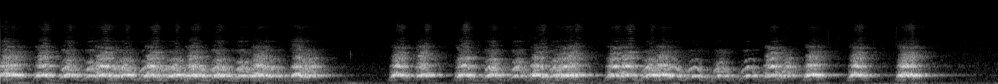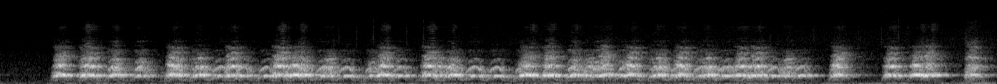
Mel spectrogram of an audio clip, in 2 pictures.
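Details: Pack of dogs reacting to knocks at the door with long stretches of rapid, overlapping barking, broken by two short lulls, then an unbroken chorus of barks to the end.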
